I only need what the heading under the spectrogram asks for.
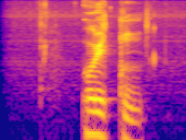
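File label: Ulten dialect; Ulten Mundart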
